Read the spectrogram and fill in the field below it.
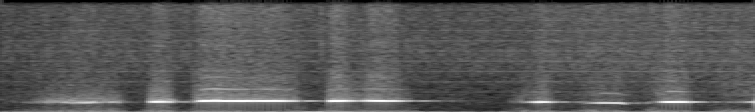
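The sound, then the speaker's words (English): A person whistles a simple, old-fashioned melody, the pure tone sliding between held notes with a short pause midway, over a low rumbling background. “I'm just hearing that an old man's voice whistling or singing that tune from down the hallway.”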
